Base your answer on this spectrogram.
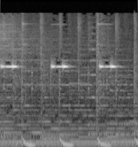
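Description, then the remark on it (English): An electric fireplace's high-pitched electronic beep sounds in short double chirps, repeating three times at a steady rhythm, each paired with a low thumping clunk. No one speaks. “We're also gonna see if we can get rid of this obnoxious beep.”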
